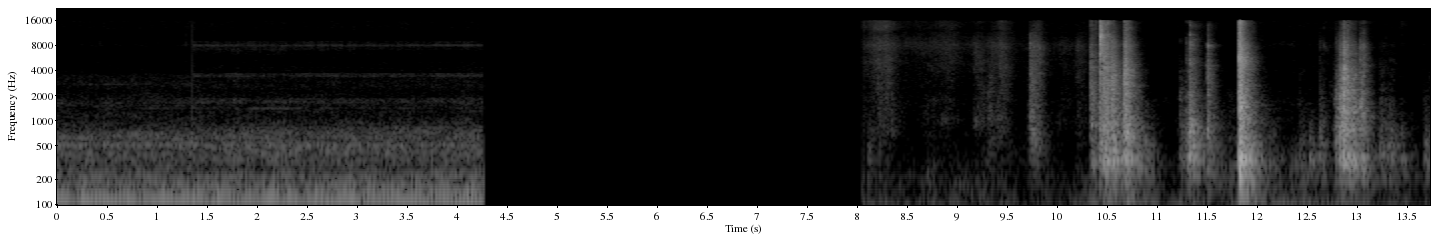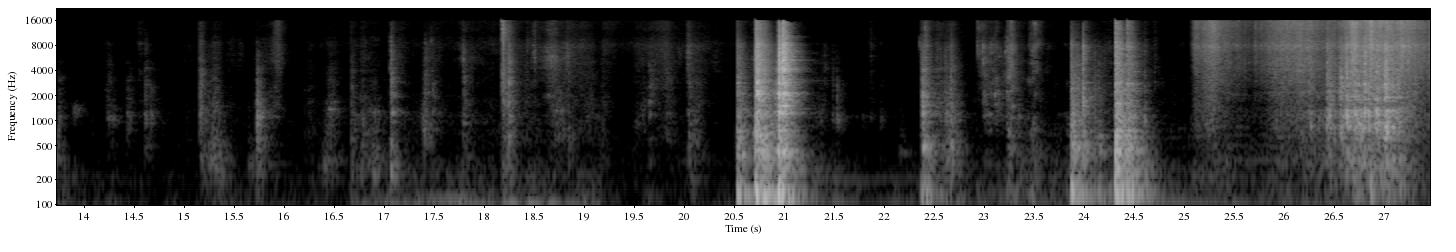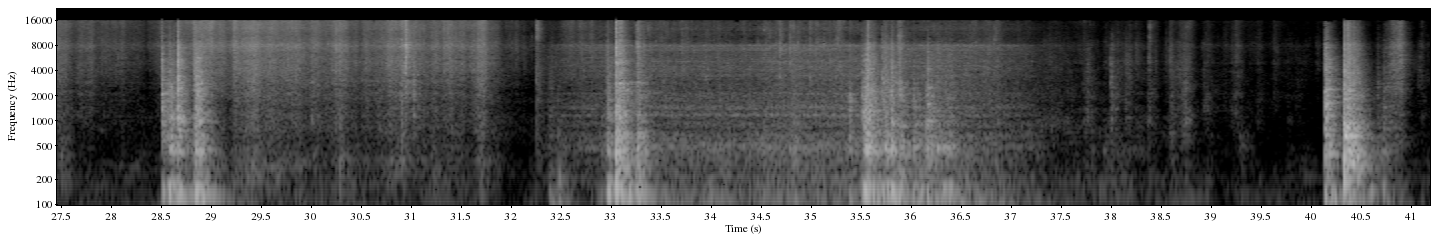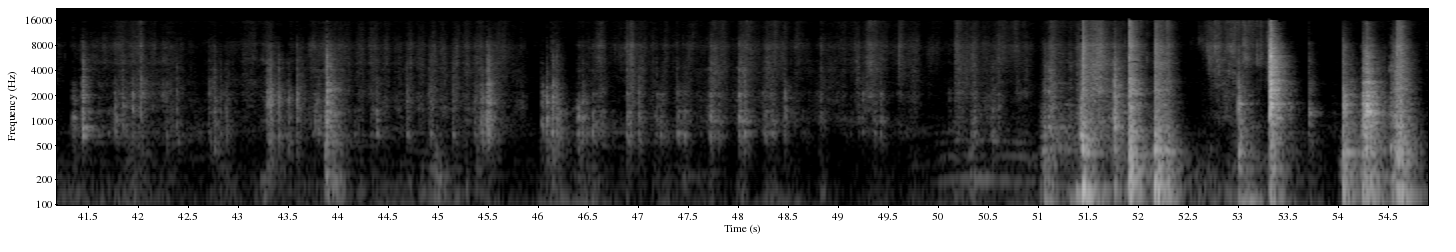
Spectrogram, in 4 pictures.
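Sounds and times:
objects knocking and clattering: 10.3s - 16.0s, 20.5s - 21.6s, 22.3s - 24.8s, 28.5s - 29.3s, 32.4s - 33.7s, 51.0s - 54.9s
rustling: 25.0s - 32.8s.

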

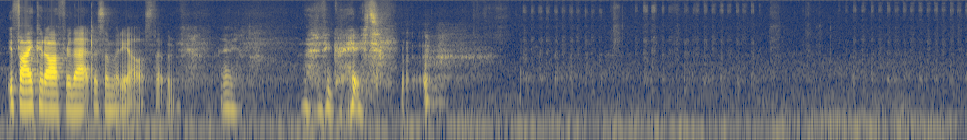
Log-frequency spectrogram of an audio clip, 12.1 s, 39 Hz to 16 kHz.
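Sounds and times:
pen scratching on paper: 6.5s - 9.8s, 10.6s - 12.0s.

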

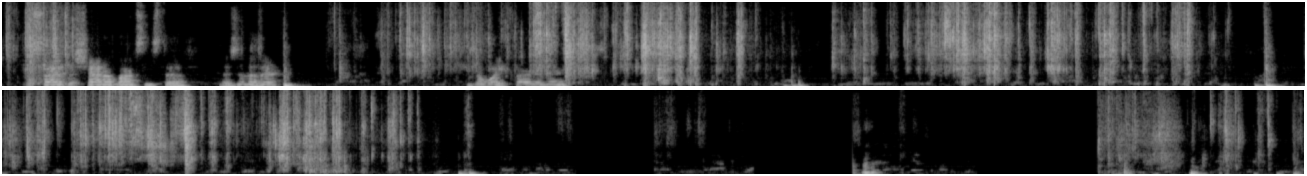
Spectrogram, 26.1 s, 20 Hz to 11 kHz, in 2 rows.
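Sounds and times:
wrappers crinkling and tearing: 0.0s - 0.8s, 3.3s - 12.3s, 13.0s - 17.3s, 24.0s - 26.0s.

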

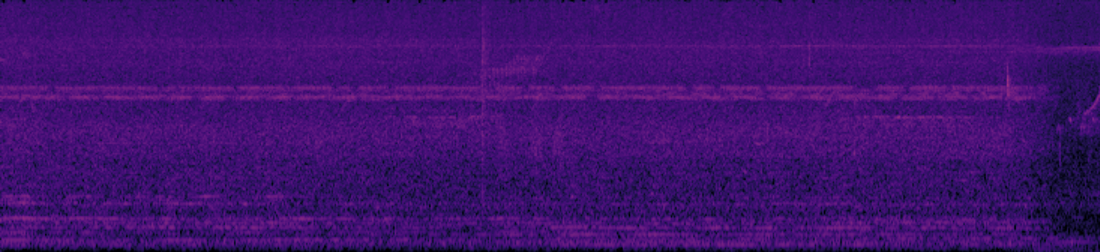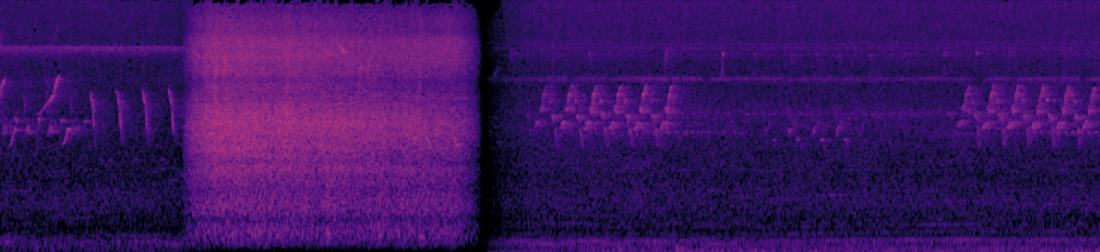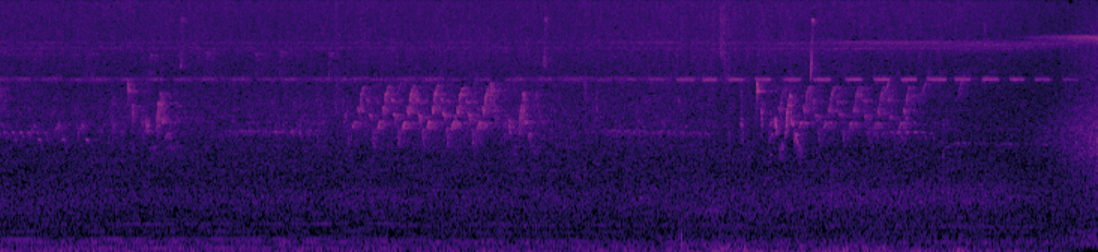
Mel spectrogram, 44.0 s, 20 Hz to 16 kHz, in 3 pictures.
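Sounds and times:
low outdoor rumble: 0.0s - 43.9s
loud hiss: 17.1s - 21.1s.

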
